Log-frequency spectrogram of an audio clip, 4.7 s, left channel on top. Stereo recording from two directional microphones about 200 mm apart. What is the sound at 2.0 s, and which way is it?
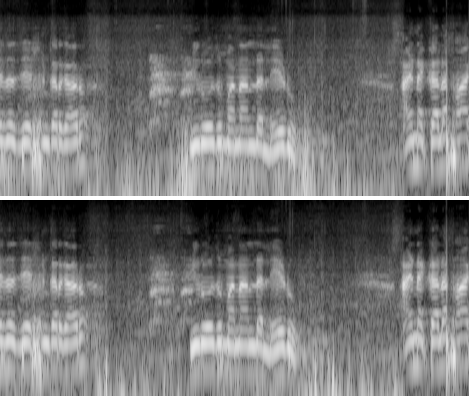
Speech, 10° left (ahead or behind).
